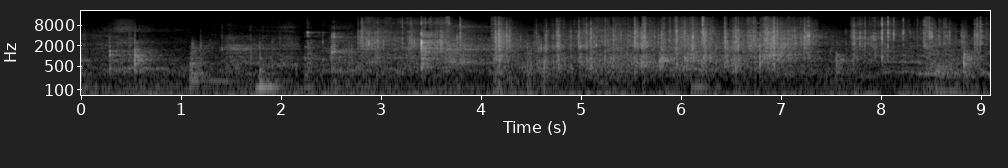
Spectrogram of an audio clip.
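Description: Butter paper crinkling and rustling as it is handled and pressed into a square aluminium cake tin, a dense crackle of small ticks that starts a couple of seconds in. It is preceded by a soft scraping of a silicone pastry brush greasing the tin.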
